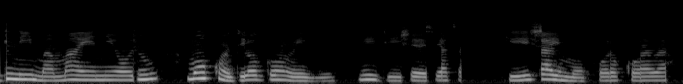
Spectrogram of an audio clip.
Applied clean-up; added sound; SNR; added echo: none; none; none; none.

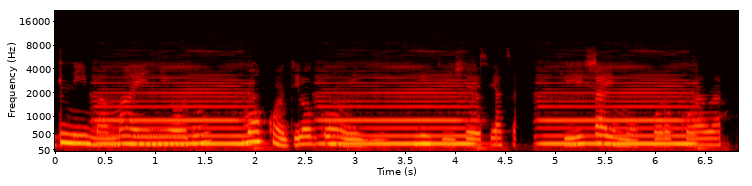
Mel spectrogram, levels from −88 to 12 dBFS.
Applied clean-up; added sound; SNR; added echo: none; Bowed string instrument; -1 dB; none.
